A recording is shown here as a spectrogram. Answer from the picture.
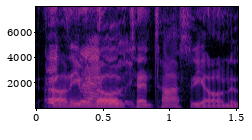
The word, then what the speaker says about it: Tentacion: He spells it T-E-N. – But T-A-C-I-O-N. It's pronounced Tentacion.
